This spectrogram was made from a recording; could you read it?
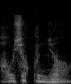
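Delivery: soft, calm voice.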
